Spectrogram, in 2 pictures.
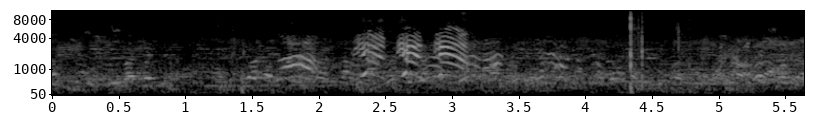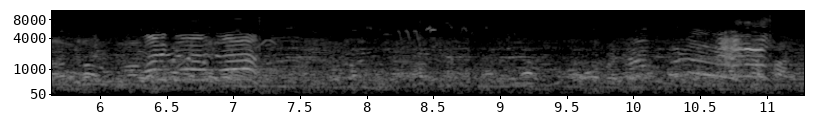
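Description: A crowd of spectators murmurs and cheers at a distance outdoors.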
